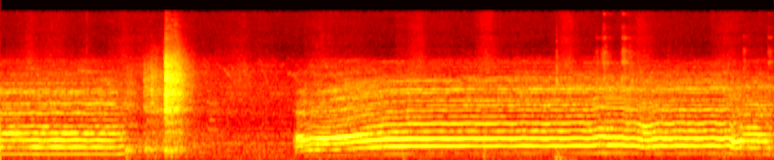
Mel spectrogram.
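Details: Pregnant Munda cow on a dairy farm, second calving, nine months in calf, lows in drawn-out, even-pitched moos; one call ends, a brief quiet gap and a short noise follow, then a longer moo rises slightly and holds.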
